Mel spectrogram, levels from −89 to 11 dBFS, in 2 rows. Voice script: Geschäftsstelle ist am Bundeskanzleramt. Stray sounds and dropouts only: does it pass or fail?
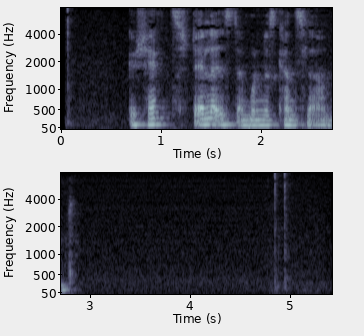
pass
